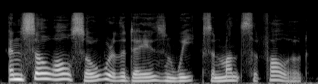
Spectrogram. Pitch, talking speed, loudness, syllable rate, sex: 190 Hz, 225 wpm, -18 LUFS, 5.5 syllables/s, female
